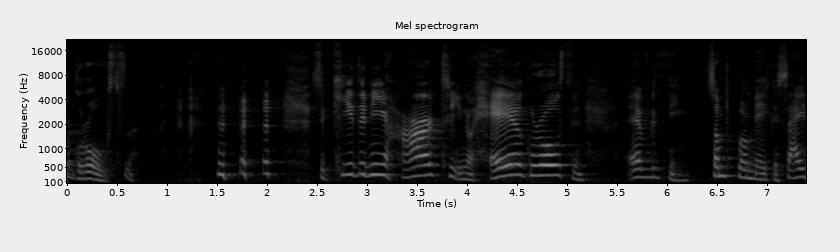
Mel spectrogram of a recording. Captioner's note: laughs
